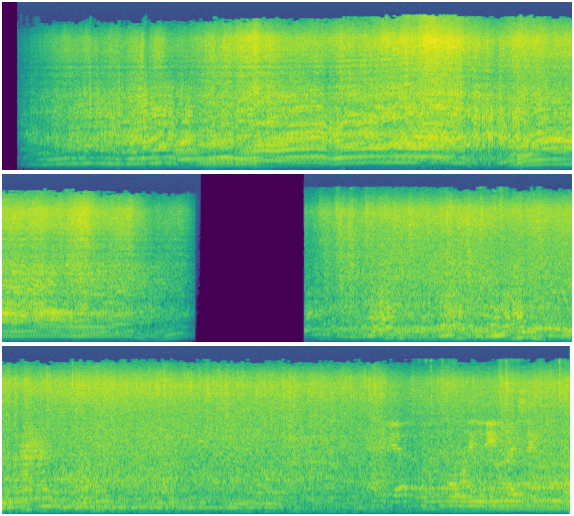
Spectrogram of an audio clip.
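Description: Several car engines running and revving with pitch rising and falling, fading in and then out. After about a second of silence, the engines of small speedway sedans take over as a mix of steady running and revving.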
